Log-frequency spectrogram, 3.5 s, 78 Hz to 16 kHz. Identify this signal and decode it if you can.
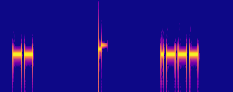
Morse code, heard as a keyed tone, about 28 wpm, 700 Hz. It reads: M J
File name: Single-Letter-Number-28wpm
